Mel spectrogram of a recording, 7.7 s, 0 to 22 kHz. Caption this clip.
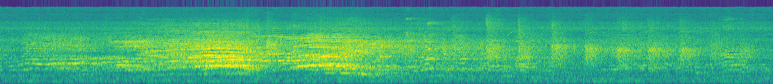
20100711.worldcup.03.oh!
people in my neighbourhood shouting during the play of the 2010 FIFA World Cup match (Spain-Netherlands). Sennheiser MKH60 + MKH30 into Shure FP24 preamp, Olympus LS10 recorder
